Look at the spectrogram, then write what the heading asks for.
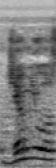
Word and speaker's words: gemmule: Gemule sounds like the word gem and jewel put together.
